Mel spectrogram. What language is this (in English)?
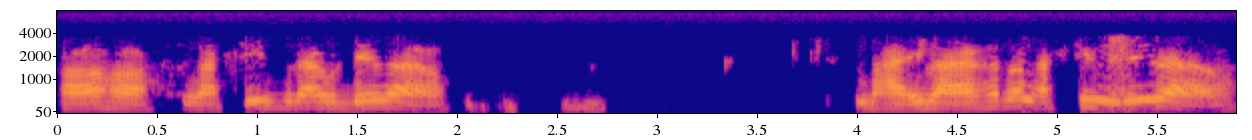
Odia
